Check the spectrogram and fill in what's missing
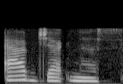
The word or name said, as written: abjectness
